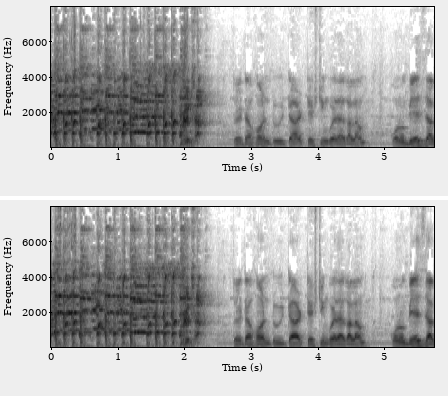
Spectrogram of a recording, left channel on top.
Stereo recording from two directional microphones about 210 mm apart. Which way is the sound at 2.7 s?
50° right (ahead or behind).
